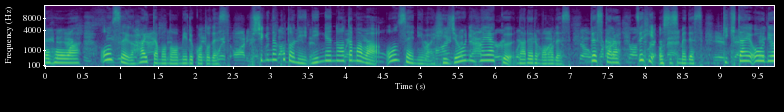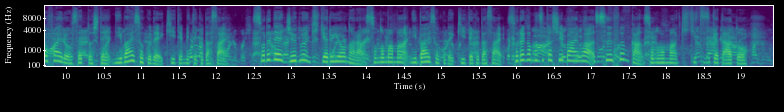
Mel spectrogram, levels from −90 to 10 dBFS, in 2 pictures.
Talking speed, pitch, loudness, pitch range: 425 characters per minute, 215 Hz, -20 LUFS, 180-295 Hz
